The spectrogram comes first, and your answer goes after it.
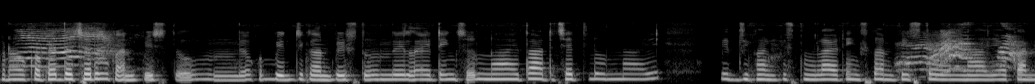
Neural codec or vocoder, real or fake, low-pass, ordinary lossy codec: none; real; 7.2 kHz; none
